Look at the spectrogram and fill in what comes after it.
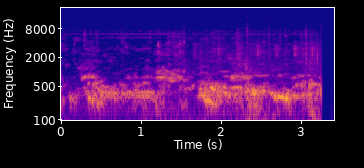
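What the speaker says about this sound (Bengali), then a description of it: "এ লক্ষ্মী কবুতর এটি" Low, throaty pigeon cooing close by, in two rolling bursts with a brief dip between them.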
